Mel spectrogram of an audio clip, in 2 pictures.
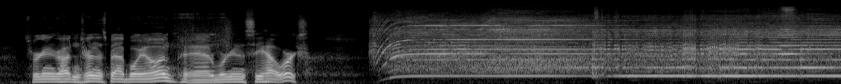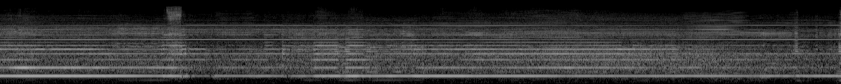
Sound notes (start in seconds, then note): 5.1 drilling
